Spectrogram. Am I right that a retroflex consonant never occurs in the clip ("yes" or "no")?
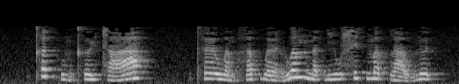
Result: yes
